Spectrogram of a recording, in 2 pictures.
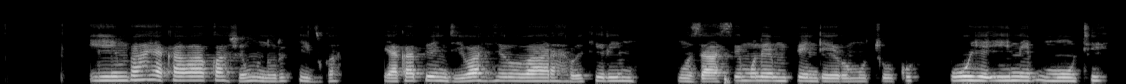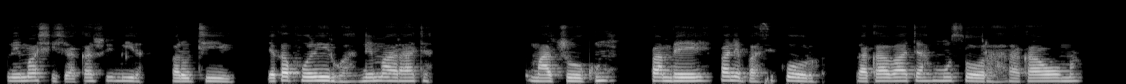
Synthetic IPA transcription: imbajakaʋakwaʐe̞mun̤uɾikid͡zwa | jakape̞ndiwane̞ɾuʋaɾarwe̞kiɾimu | muzasimune̞mupe̞nde̞ɾo̞mut͡ʂukuː | je̞ine̞mutʰi | une̞maʃiʒaːkaʂiɓiɾa | paɾutʰiʋi | jakapurirwane̞maɾaːta | mat͡ʂuku | pambe̞ripane̞bʱasiko̞ɾo | rakaʋatamuso̞ɾarakaoːma

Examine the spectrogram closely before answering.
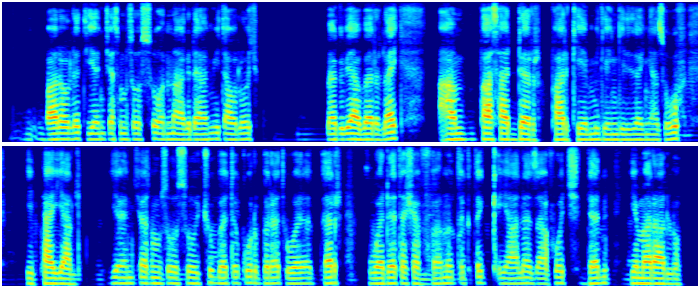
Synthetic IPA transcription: baləwulət̪ːjɛɨnt͡ʃʼət̪mɨsosoɨnːaːɡd̪amit̪ʼawlot͡ʃː | bəɡβijaβəɾlaj | ambasad̪əɾpʰaɾkʰijɛmːiljɛɨŋɡilzəɲːasʼɨhuf | jɪt̪ʰːajːal | jɛɨnt͡ʃʼət̪mɨsoswot͡ʃːubət̪ʼɨkʼuɾbɨɾət̪bəɾ | wɔd̪ət̪ʰəʃɛfənut̪ʼɨkʼt̪ʼɨkʼjaləzafo̞t͡ʃːd̪ən | jɪməɾalːu

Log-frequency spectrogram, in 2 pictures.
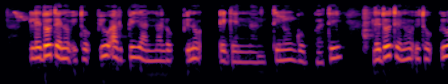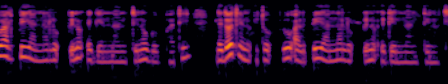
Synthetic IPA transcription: lɛd̪ɔt̪ɛnɔʔɪt̪ɔpʼːɪjuʔɐlbɪjɐnːɐlɔpʼːɪnɔ | ɛɡɛnːɐnt̪ːɪnɔɡɔbːɐt̪ɪ | lɛd̪ɔt̪ɛnɔʔɪt̪ɔpʼːɪjuɐlbɪjɐnːɐlɔpʼːɪnɔʔɛɡɛnːɐnt̪ɪnɔɡɔbːɐt̪ɪlɛd̪ɔt̪ɛnɔʔɪt̪ɔpʼːɪjuːʔɐlbɪjɐnːɐlɔpʼːɪnɔʔɛɡɛnːɐnt̪ɪnɔt̪ɪ̥

